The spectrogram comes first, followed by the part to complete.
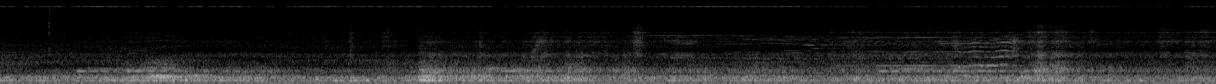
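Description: Steady low hum of room noise, with faint, muffled voices in the background.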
